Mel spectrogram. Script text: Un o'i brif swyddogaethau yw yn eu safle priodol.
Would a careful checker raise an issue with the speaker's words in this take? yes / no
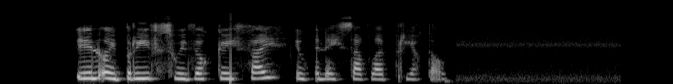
no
